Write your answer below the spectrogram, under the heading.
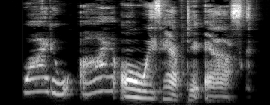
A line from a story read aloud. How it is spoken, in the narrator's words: Penelope whined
